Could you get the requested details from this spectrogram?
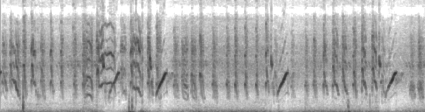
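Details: Bar-winged prinia, crystal type, singing to attract and prompt other prinias; a dense high twitter, with clear rising whistles standing out about every second.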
